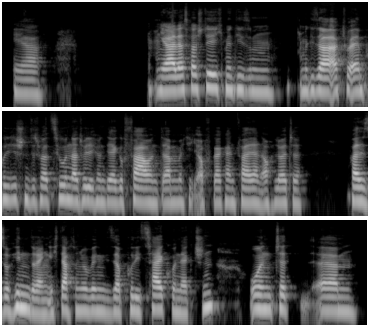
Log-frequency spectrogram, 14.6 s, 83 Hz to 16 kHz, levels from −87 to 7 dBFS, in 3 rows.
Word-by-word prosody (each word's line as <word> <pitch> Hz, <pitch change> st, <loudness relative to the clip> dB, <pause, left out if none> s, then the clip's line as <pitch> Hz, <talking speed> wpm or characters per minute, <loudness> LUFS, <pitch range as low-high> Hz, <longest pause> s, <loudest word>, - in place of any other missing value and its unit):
Ja. 165 Hz, -2 st, -8 dB, 1.5 s
Ja, 190 Hz, 0 st, +8 dB
das 195 Hz, +1 st, +4 dB
verstehe 210 Hz, +1 st, +2 dB
ich 215 Hz, 0 st, -3 dB
mit 200 Hz, -1 st, -2 dB
diesem 180 Hz, -3 st, -5 dB, 0.4 s
mit 185 Hz, 0 st, -5 dB
dieser 185 Hz, -1 st, +8 dB
aktuellen 185 Hz, 0 st, +2 dB
politischen 190 Hz, 0 st, -6 dB
Situation 180 Hz, +3 st, -4 dB
natürlich 175 Hz, -1 st, -1 dB
und 165 Hz, -1 st, -7 dB
der 165 Hz, -1 st, -2 dB
Gefahr 165 Hz, 0 st, +4 dB
und 160 Hz, -1 st, -7 dB
da 160 Hz, 0 st, -1 dB
möchte 165 Hz, 0 st, -9 dB
ich -, -, -10 dB
auf 160 Hz, 0 st, -6 dB
gar 165 Hz, 0 st, -4 dB
keinen 165 Hz, -1 st, -7 dB
Fall 165 Hz, -1 st, +1 dB
dann 165 Hz, -2 st, -2 dB
auch 155 Hz, +1 st, -5 dB
Leute 165 Hz, -1 st, -5 dB, 0.6 s
quasi 180 Hz, -2 st, +5 dB
so 170 Hz, +2 st, -2 dB
hindrängen. 160 Hz, -6 st, +2 dB
Ich 145 Hz, 0 st, -9 dB
dachte 175 Hz, -1 st, +2 dB
nur 170 Hz, -1 st, -3 dB
wegen 170 Hz, -1 st, -2 dB
dieser 160 Hz, +1 st, -2 dB
Polizei-Connection 175 Hz, +3 st, 0 dB, 0.4 s
und 185 Hz, -1 st, +1 dB
t 185 Hz, -2 st, +1 dB, 0.3 s
ähm, 170 Hz, -, 0 dB
175 Hz, 160 wpm, -23 LUFS, 165-185 Hz, 1.5 s, Ja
